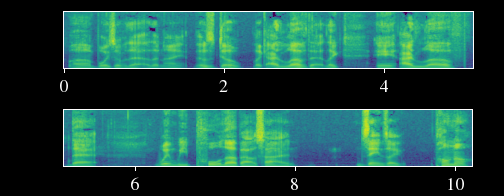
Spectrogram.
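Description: A man's voice: deep voice, a little slow, a bit bright, no echo. A man in his thirties chatting casually as a podcast co-host, in a slangy, profane, bro-like manner.

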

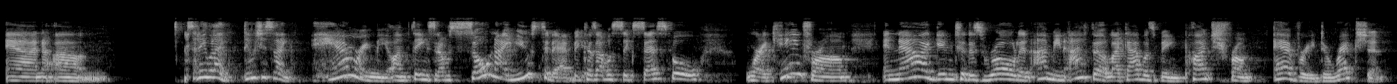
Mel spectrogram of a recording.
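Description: A middle-aged woman from Chicago recounts her past in an earnest, lively way, circling back and restarting her sentences as she talks. Her voice sits in a middle pitch. A faint hiss of noise runs under the recording. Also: normal speed. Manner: animated, earnest storytelling with restarts. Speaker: guest. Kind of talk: personal storytelling interview.

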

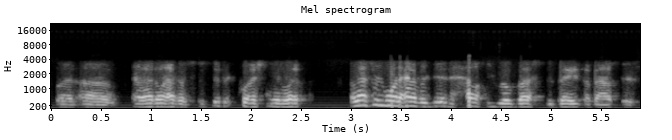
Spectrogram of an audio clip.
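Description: Man calling in over a tinny phone line. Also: fairly high pitch. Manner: earnest, rambling with many pauses. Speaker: caller. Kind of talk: call-in radio chat.

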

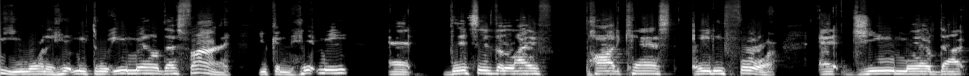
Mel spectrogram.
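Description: A man from Florida in his late thirties hosts a podcast over a video call, keeping the chat casual, laid-back and slangy while laughing often. His voice is medium-pitched with no echo, though the audio is poor.

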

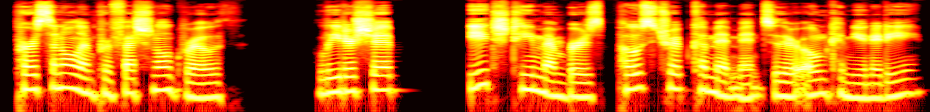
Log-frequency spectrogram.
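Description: A woman hosting a podcast, reading a scripted introduction in a measured, announcer-like way. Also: low voice, no room sound, clean studio sound. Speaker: podcast host.

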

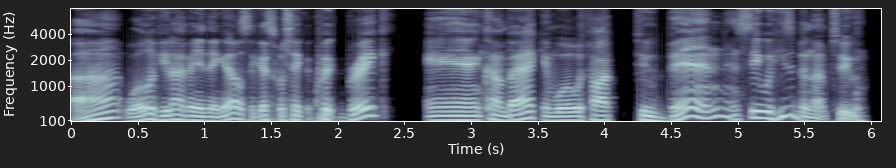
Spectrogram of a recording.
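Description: A man's voice: mid-range voice, big pitch swings, brisk, breathy edge, no room sound, studio quality. A man in his thirties hosting a casual podcast chat, loose and profane, laughing often. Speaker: podcast host.

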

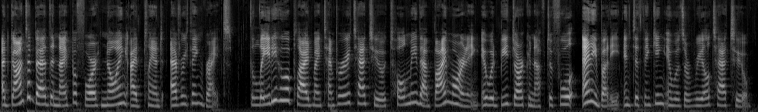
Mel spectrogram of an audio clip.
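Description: Smooth-voiced woman podcast co-host. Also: a little high, fairly quick, few pauses. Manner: warm reactions, frequent laughter. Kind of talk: casual chat, reading listener stories aloud.

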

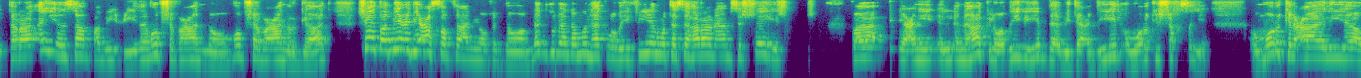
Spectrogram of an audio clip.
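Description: A doctor with an Emirati accent speaking as an expert guest in an interview, explaining in a lively, emphatic way and mixing in English terms. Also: mid-range voice. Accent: Emirati Arabic.

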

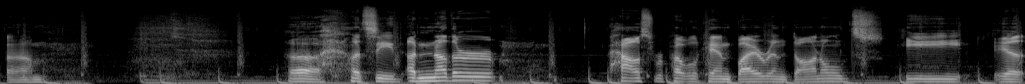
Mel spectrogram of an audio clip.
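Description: A man's voice: medium pitch, pushed and bright. An American man hosting a podcast, giving casual, rambling news commentary in a blunt, profane way with lots of fillers. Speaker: podcast host.

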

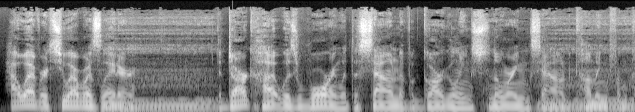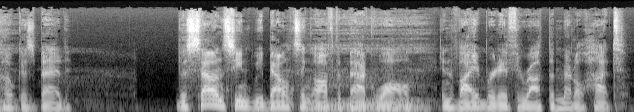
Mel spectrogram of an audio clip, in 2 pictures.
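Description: A man narrating a story in a plain, steady reading voice. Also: lowish voice, moderate pace, a little hiss or hum.

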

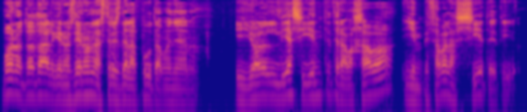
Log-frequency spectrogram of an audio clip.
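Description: A man's voice: lowish voice, fast, dry recording, studio quality. Laid-back man, casual chat. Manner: laid-back, peppers speech with "tío", animated when mimicking others. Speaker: podcast co-host.

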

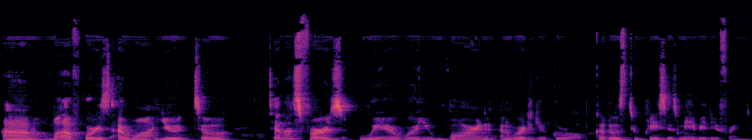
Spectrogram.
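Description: A man's voice: on the high side, lo-fi sound. Upbeat man hosting a podcast. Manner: excitable, upbeat, playful; scripted intro, then chatty and quick to tease. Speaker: podcast host. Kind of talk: casual interview.

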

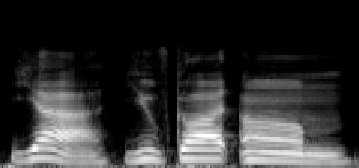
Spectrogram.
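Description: A man's voice: on the high side, clean tone, no room sound, lo-fi sound. Eager male trivia contestant, clean resonant tone, dry sound. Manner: eager, quick answers with stumbles. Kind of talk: casual quiz banter.

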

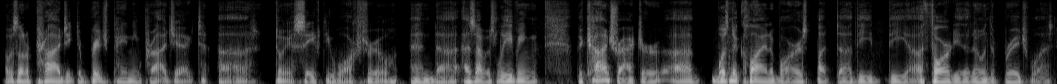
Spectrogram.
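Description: A middle-aged man with a very low, gravelly voice tells rambling, self-mocking stories, full of fillers. His tone is husky, and the sound is dry and close. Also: fairly even intonation, fairly quick, a little mellow, dry recording. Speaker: risk consultant guest. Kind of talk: casual storytelling interview.

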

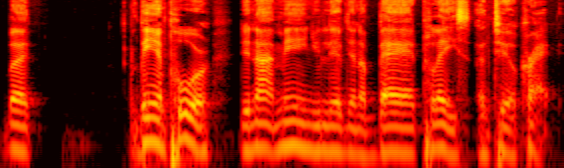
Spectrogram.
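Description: Middle-aged male podcast host, easygoing and chatty, unhurried delivery. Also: fairly low pitch, fairly even intonation. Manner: laid-back, storytelling. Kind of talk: casual chat.

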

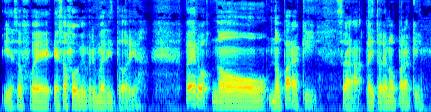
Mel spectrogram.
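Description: Young man, low-ish voice, earnest and hesitant, telling a true-feeling ghost story. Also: level tone, normal speed, vocal fry, dark tone. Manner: earnest, hesitant, restarts and trails off. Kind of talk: first-person paranormal story.

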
